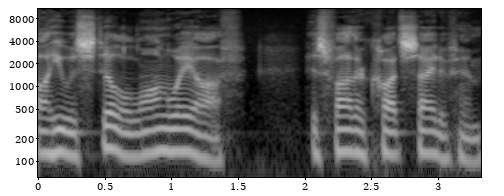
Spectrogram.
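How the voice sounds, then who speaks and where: In a plain, everyday voice, a man speaks with fairly even intonation. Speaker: Bible discussion panelist. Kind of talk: reading aloud and discussion. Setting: studio.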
